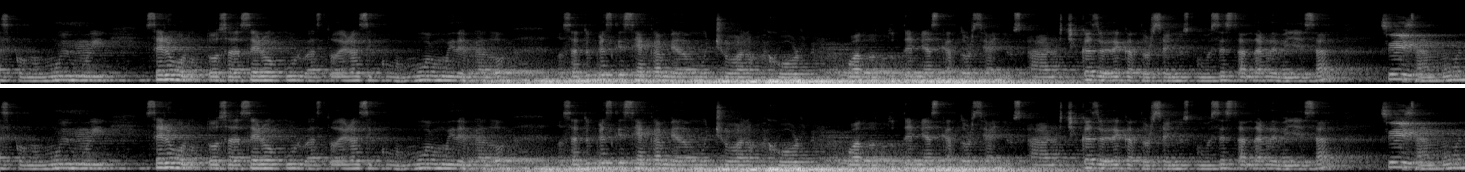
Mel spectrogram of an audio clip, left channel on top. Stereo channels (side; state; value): both; identical; correlation 1.00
